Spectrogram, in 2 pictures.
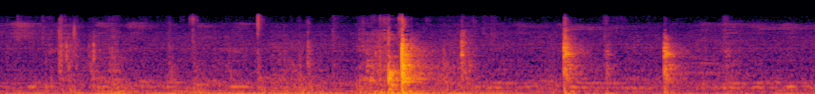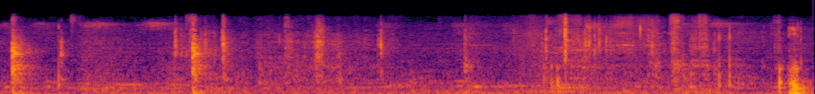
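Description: A running engine hums low while sharp, uneven clicks stand out roughly once a second from inside the block.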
